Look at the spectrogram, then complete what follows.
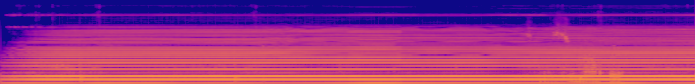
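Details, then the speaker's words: Shruti box note that plays with a thin, metallic high-frequency ring over the steady reed drone, unlike normal notes. Caused by the reed touching the edge of its slot; a buzzing reed needing adjustment. "so immediately i can hear this ringing sound let me just play a different note so you hear a note without the ringing sound"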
